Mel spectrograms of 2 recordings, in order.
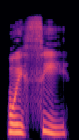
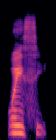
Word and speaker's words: Boise: you gotta say it, it's Boise. Boise. Boise, I'm not sorry. Boise. Boise. I'm sorry. I mispronounced that to all the Idahoans out there.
